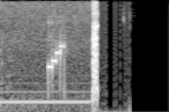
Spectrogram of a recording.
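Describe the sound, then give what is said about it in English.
Reset beep tones from an amateur radio repeater: a steady low hum, then four short beeps stepping up in pitch, followed by a loud burst and a brief crackle before silence. “Well, we've got reset beep going on. So I'm really going to apologize right now. It's going to interrupt our net”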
